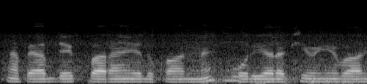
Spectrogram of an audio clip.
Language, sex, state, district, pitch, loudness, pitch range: Hindi, male, Bihar, Gaya, 130 Hz, -24 LUFS, 125-130 Hz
